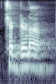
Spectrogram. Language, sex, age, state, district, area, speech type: Punjabi, male, 18-30, Punjab, Fatehgarh Sahib, rural, read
